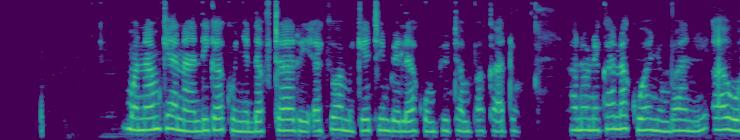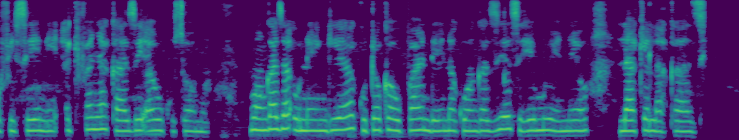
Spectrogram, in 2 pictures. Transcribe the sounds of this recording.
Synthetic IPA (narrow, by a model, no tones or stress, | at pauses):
mwanam̩kɛanaːndikakwɛɲɛɗaftaɾiʔakiwamikɛtimbɛlɛjakɔm̩pjutam̩pakatɔ | anaɔnɛkanakuwaɲumbaniauɔfisiniaki̥faɲakaziʔaukusɔma | muaŋɡazaʔunaiŋɡiakutɔkaupandɛnakuaŋɡaziasɛhɛmujɛɲɛɔ | lakɛlakazi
